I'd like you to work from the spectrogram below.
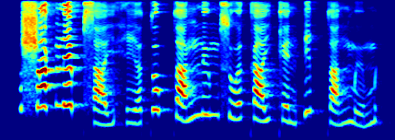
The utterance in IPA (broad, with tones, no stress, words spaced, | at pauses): ʂa˦˥k̚nɛ˦˥p̚ sa˨˩˨jhi˨˩˨ə̯ t̪o˦˥p̚t̪a˨˩˦ŋnɨ˧msu˨˩˦ə̯ ka˨˩˦jke˨˩nʔi˦˥p̚ t̪a˨˩˦nmɨ˨˩˦m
